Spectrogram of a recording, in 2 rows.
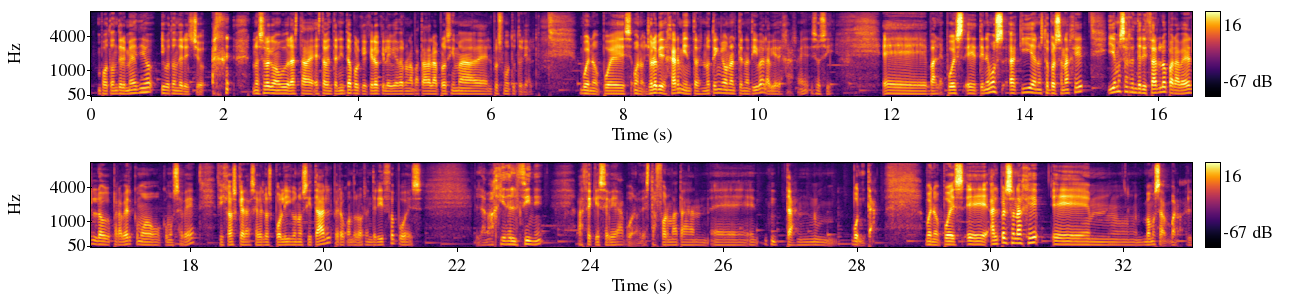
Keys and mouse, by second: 0.0 middle click, 0.8 right click, 5.9 middle click, 6.9 middle click, 7.6 shift+middle click, 12.5 middle click, 13.3 shift+middle click, 13.8 shift+middle click, 14.9 middle click, 17.7 click, 20.2 click, 20.6 click, 21.0 click.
